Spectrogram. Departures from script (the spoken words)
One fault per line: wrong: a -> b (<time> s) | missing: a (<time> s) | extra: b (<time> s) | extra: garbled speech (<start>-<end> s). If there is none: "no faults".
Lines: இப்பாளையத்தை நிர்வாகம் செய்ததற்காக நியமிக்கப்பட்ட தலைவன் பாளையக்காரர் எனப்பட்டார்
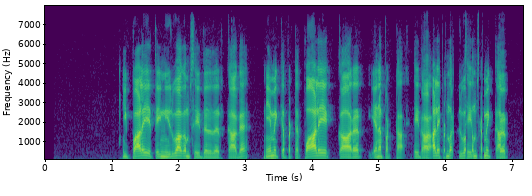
missing: தலைவன் (3.8 s)
extra: garbled speech (5.5-7.0 s)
